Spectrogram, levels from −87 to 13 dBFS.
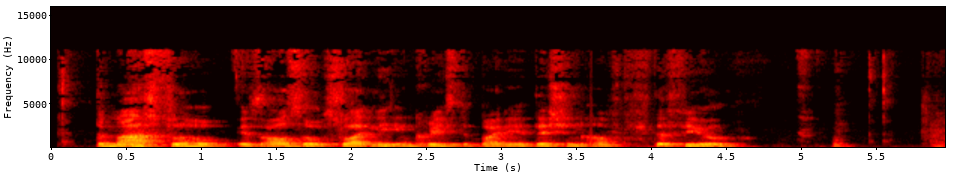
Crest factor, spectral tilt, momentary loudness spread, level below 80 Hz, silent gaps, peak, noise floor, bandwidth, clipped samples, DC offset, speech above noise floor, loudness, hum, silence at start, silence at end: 20 dB; -6.5 dB/octave; 10 LU; -52 dBFS; none; -8 dBFS; -60 dBFS; 11.5 kHz; under 0.1%; under 0.1%; 33 dB; -28 LUFS; none; 0.05 s; 0 s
